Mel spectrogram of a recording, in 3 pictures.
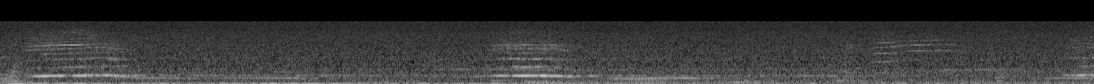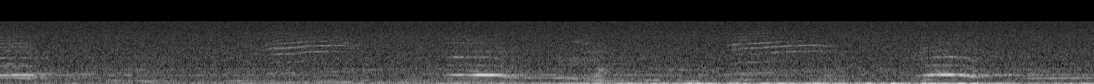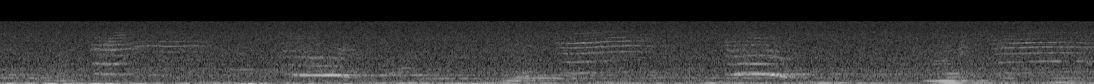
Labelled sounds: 0.2	1.1	humpback whale, 0.80 to 5.0 kHz
4.9	5.5	humpback whale, 0.80 to 2.6 kHz
8.7	9.5	humpback whale, 1.0 to 3.1 kHz
10.8	11.2	humpback whale, 0.80 to 0.99 kHz
13.6	14.4	humpback whale, 1.5 to 2.9 kHz
15.4	15.7	humpback whale, 1.3 to 1.4 kHz
18.2	19.3	humpback whale, 1.6 to 2.9 kHz
20.3	20.7	humpback whale, 1.1 to 1.4 kHz
22.8	23.9	humpback whale, 0.90 to 2.9 kHz
24.8	25.2	humpback whale, 1.2 to 1.4 kHz
27.4	28.4	humpback whale, 0.99 to 4.5 kHz
29.2	29.8	humpback whale, 0.90 to 1.5 kHz
31.8	32.7	humpback whale, 0.99 to 4.5 kHz

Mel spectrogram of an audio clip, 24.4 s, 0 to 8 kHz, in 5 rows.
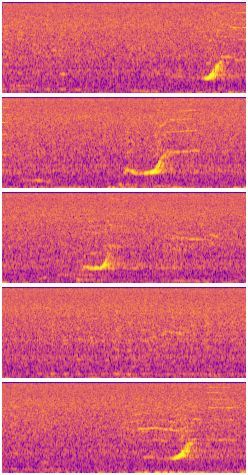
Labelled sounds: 4.2	5.0	humpback whale, 0.80 to 5.6 kHz
8.0	8.8	humpback whale, 0.80 to 2.7 kHz
9.4	9.8	humpback whale, 3.6 to 5.2 kHz
11.9	12.2	humpback whale, 1.2 to 1.3 kHz
13.3	13.8	humpback whale, 1.5 to 1.7 kHz
17.8	18.2	humpback whale, 1.5 to 1.8 kHz
22.2	24.1	humpback whale, 0.80 to 5.6 kHz

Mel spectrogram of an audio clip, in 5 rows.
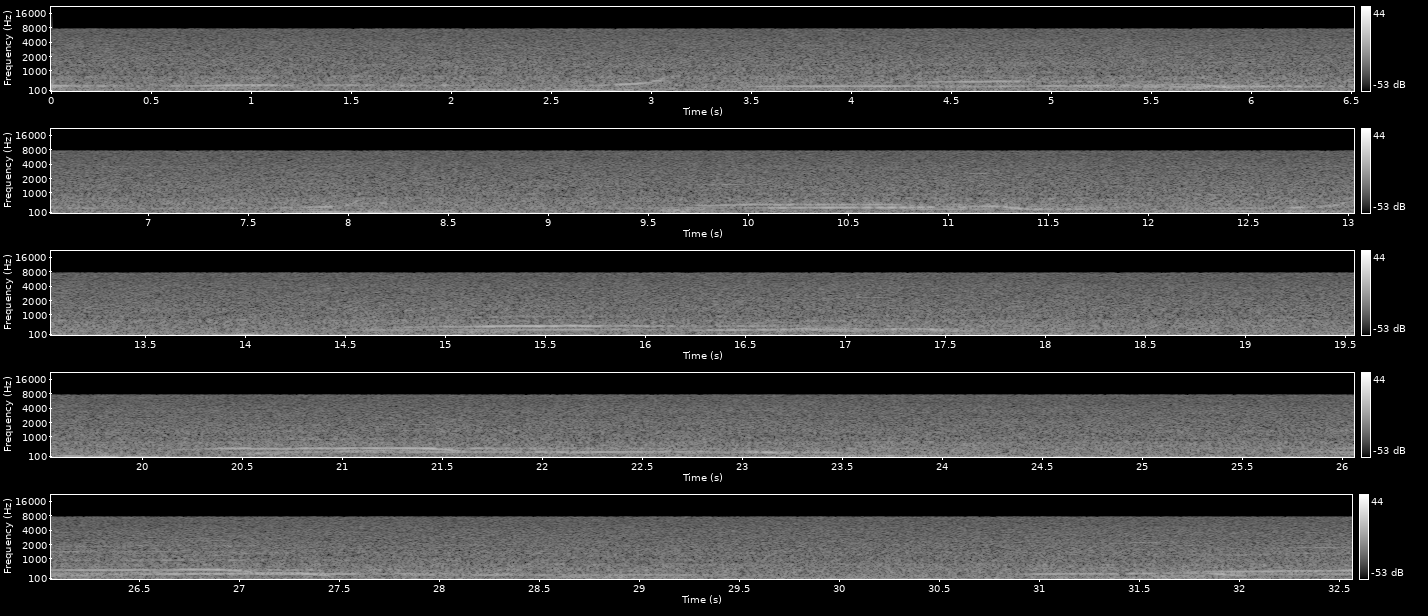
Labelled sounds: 26.0	26.2	humpback whale, 1.3 to 1.4 kHz

